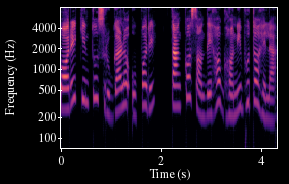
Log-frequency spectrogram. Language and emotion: Odia, neutral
